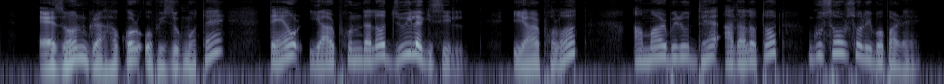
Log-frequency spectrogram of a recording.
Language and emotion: Assamese, fearful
